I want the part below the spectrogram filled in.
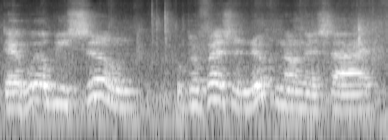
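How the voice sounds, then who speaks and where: A man's voice: fairly high pitch, lively intonation, normal speed, lightly acted. A man reading an eager, outspoken space ranger sidekick at a script table read, with a brash, informal manner. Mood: resigned. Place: room at a group table read. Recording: echoey noisy room, far from mic.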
